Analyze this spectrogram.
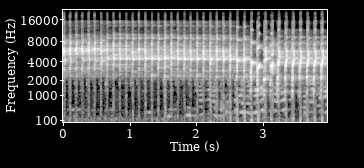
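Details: Fighter lovebird's long ngekek, a master song for all lovebirds: quick, shrill, buzzy chatter pulsing several times a second without pause, growing slightly rougher and lower toward the end.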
